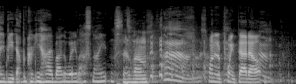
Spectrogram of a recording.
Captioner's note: group laughs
